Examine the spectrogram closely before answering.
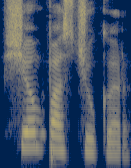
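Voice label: "сьӧмпас чукӧр", Komi, female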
